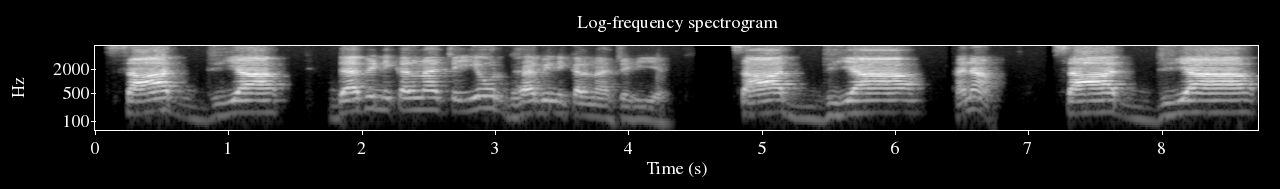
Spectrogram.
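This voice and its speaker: Middle-aged male teacher, slightly high, bright voice, slow deliberate chanting delivery, patient with repeated checks. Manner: slow, drawn-out chanting of mantra syllables with pitch-accent explanations; patient, repeats "ठीक है" and "है ना" often. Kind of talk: online class lesson.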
